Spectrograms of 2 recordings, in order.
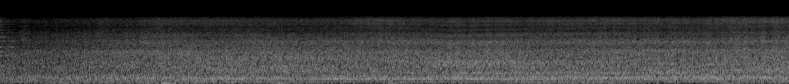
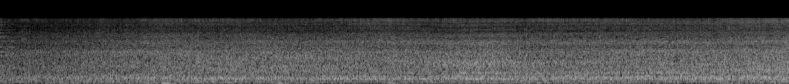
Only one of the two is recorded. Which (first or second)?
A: first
